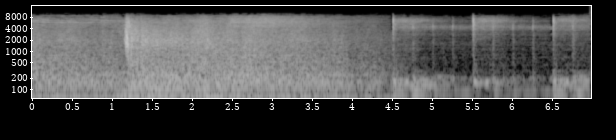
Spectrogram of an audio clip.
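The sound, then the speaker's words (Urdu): A volcanic eruption sound effect: a deep, loud rumbling roar with a sharp crack early on, then several separate booming bursts near the end. “بڑے بڑے پہاڑ آتش فشانی دباؤ کی وجہ سے پھٹ پڑتے ہیں،”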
